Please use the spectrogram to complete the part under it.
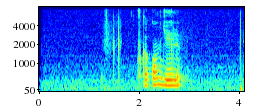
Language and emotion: Russian, neutral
